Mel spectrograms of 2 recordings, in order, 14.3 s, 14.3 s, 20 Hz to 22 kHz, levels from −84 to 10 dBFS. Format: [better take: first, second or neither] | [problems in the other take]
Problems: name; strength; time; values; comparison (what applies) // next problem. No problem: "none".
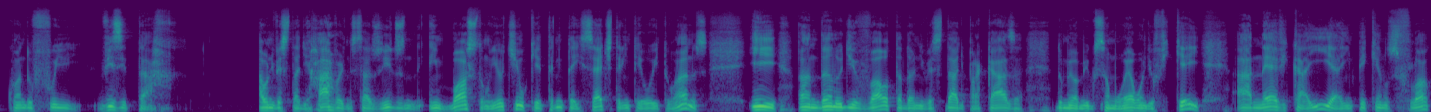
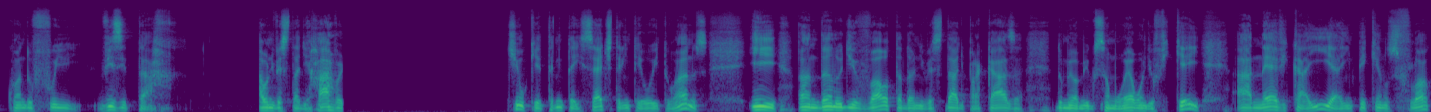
first | audio cutting out; at 3.5 s for 1.5 s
